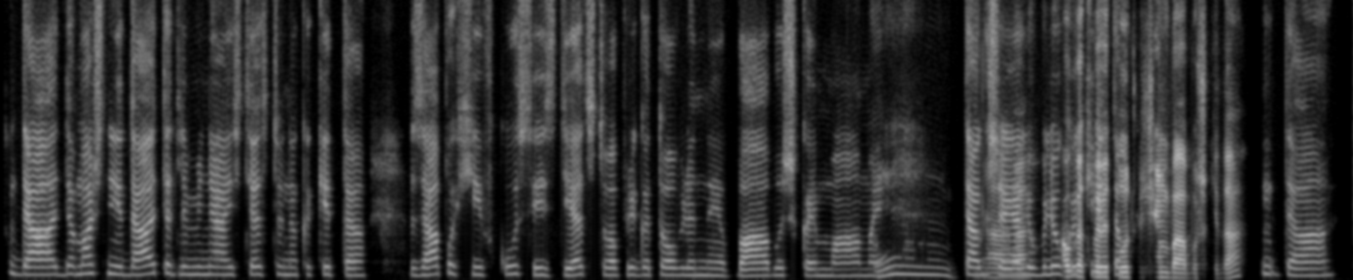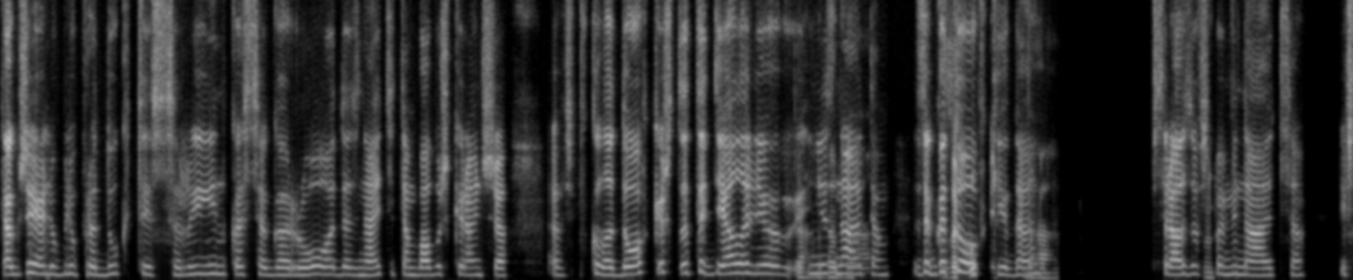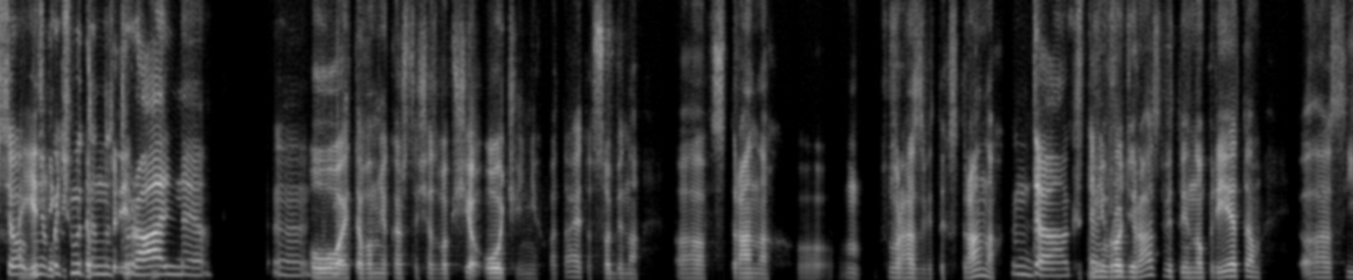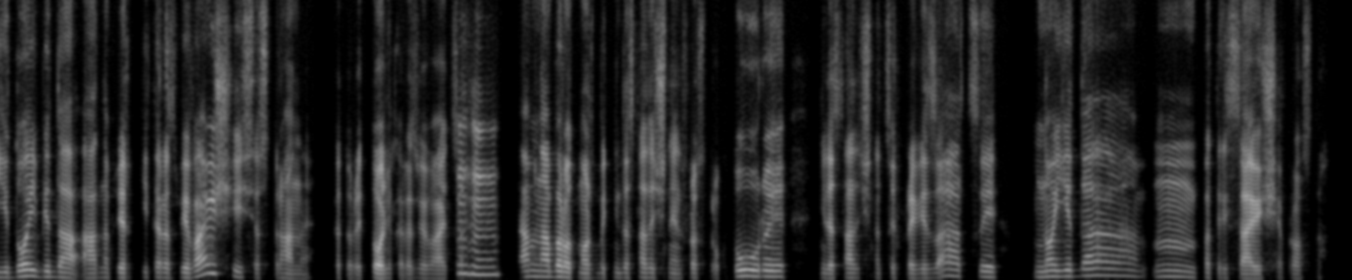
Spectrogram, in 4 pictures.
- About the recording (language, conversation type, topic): Russian, unstructured, Что для тебя значит домашняя еда?
- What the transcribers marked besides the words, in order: tapping; other background noise; chuckle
